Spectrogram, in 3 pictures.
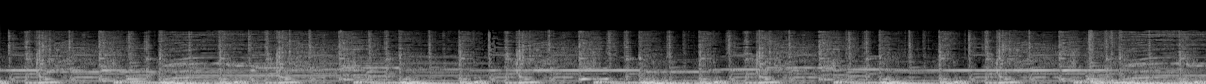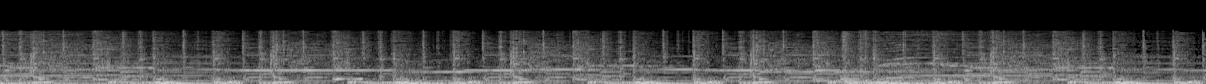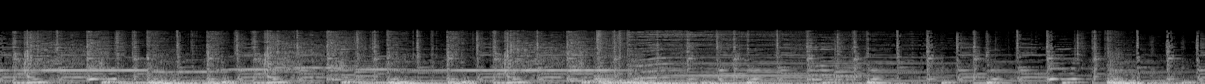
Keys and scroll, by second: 8.5 d.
